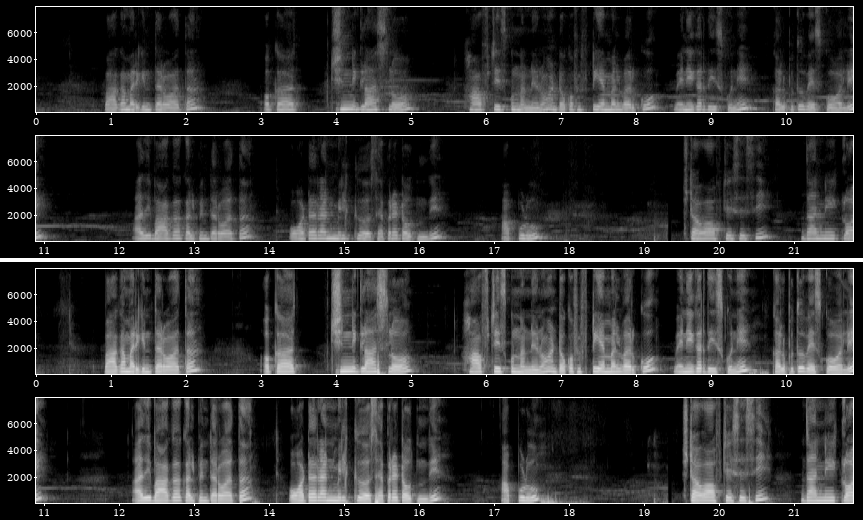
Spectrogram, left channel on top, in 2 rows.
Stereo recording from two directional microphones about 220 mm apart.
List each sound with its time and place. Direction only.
0.9 s speech: 40° right (ahead or behind)
12.1 s speech: 40° right (ahead or behind)
19.5 s speech: 40° right (ahead or behind)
